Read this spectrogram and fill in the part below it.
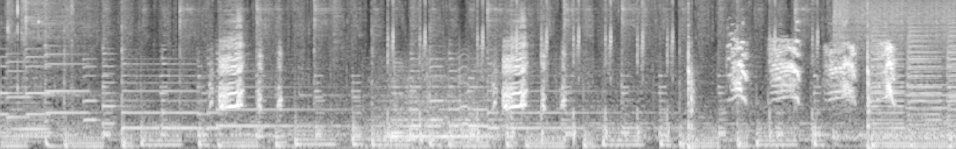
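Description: Chickens cluck in repeated bursts as an animal sound cue in the Roblox Piggy video game, with sharper squawks toward the end over a busy game backdrop.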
